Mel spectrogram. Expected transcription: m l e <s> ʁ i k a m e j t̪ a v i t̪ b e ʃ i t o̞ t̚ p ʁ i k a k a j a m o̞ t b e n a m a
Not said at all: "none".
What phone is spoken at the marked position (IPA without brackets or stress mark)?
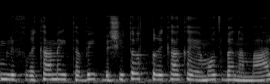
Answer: f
